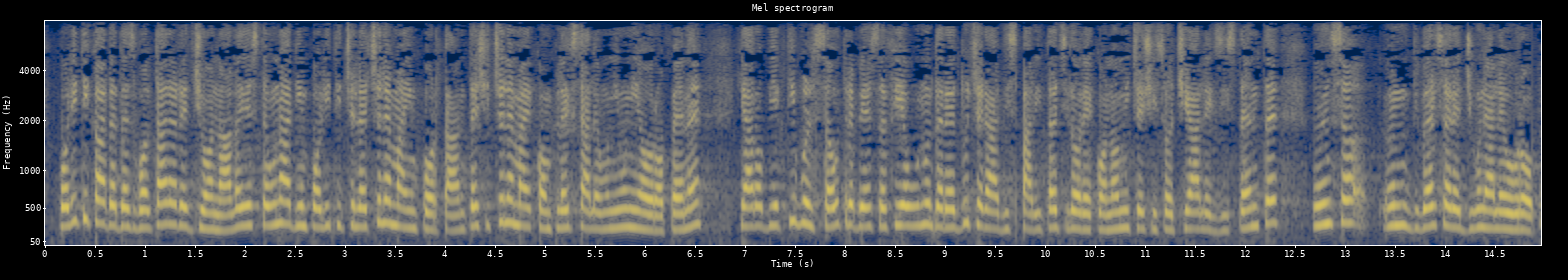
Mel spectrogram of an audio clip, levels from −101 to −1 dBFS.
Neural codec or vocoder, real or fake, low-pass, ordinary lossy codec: none; real; none; none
